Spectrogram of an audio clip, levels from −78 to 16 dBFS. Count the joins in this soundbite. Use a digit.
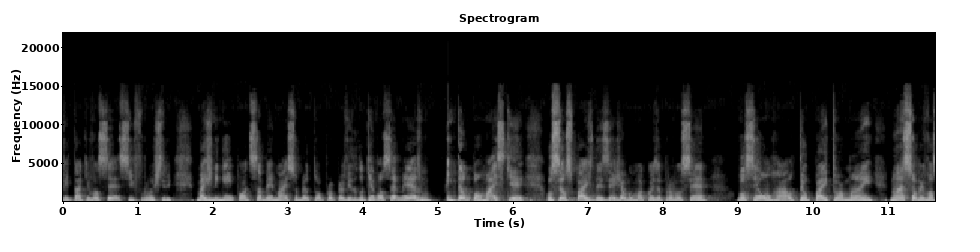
1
